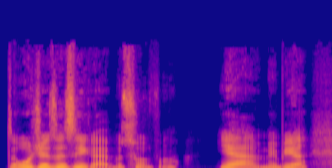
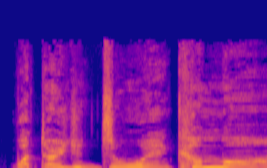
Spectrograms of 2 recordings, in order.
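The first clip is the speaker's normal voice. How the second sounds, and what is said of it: Imitates a movie character's accent. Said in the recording (Chinese): “模仿这些人的讲话 ... imitate their speaking accent ... You roleplay the characters”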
